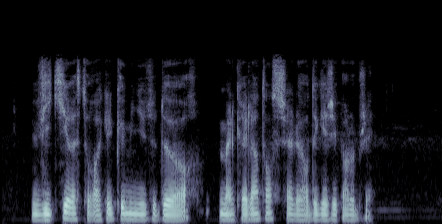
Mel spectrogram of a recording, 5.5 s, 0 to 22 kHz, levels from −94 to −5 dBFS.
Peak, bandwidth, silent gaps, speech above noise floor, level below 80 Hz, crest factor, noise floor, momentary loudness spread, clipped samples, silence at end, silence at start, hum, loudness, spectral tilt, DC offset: -14 dBFS; 7.8 kHz; none; 47 dB; -60 dBFS; 18 dB; -77 dBFS; 9 LU; under 0.1%; 0.9 s; 0.4 s; none; -32 LUFS; -6 dB/octave; under 0.1%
